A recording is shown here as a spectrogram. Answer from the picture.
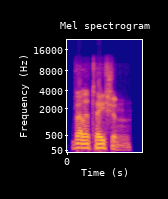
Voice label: "velitation", British

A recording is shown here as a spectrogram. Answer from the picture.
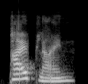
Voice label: "pipeline", Indian; Dictionary

